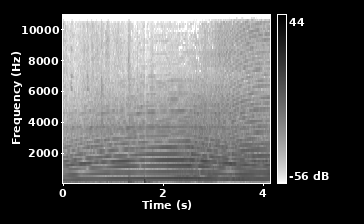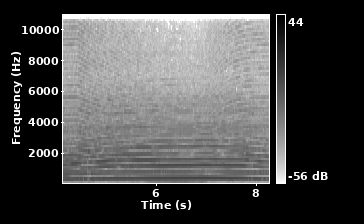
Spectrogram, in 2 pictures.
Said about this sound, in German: Das Geräusch, wenn die Sirenen gingen, das war ja dann immer am Anfang Vorwarnung, Nachwarnung und auf, ab und so. Und da waren ja alle Kilometer irgendwo auf dem Dach waren Sirene und die heulten dann alle und die einen fingen früher an, die anderen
